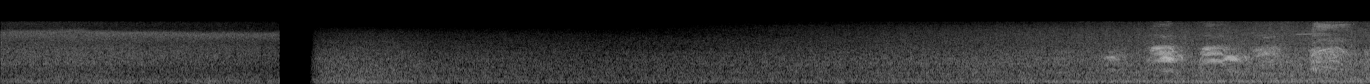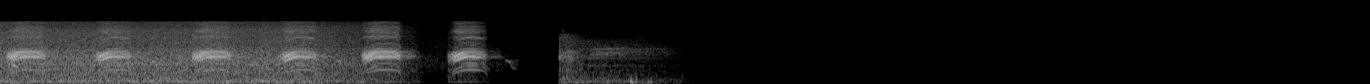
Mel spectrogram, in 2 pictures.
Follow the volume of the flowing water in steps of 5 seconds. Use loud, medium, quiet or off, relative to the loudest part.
medium, medium, loud, loud, off, off.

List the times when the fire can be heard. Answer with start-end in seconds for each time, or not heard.
not heard.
